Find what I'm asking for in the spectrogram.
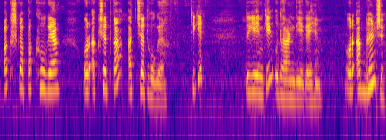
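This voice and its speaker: High-voiced woman teaching Hindi grammar. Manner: explains step by step, often checks with "ठीक है". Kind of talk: exam-prep lecture.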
